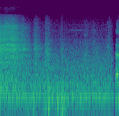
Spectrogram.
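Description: Someone chewing a mouthful of s'more with faint, sticky mouth sounds over a steady background hum.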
